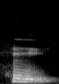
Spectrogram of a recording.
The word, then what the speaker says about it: who: And the letter W can also be silent in many words, such as who.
